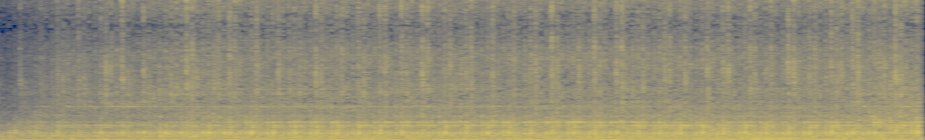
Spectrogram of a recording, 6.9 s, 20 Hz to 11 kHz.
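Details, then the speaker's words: 2006 Audi A4 2.0T, long-sitting, codes P0300/P0303 cylinder 3 misfire, heard at idle under the hood: rough metallic metal-on-metal knock about three a second with an uneven stumbling beat; a bad fuel injector is suspected. "That has like a distinct metal on metal sound."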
